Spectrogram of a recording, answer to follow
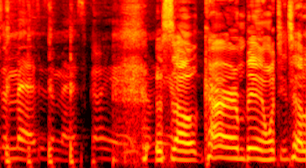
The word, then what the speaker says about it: Cara: Oh, side note, it's Cara. No it's shade Cara. at all. You No done said problem. her name wrong, Nero.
